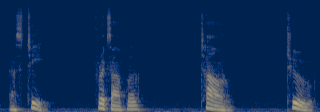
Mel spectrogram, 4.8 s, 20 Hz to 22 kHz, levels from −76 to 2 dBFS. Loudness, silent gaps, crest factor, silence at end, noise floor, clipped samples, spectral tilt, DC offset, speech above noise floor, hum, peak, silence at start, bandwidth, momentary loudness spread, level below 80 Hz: -31 LUFS; none; 18 dB; 0.1 s; -56 dBFS; under 0.1%; -6.5 dB/octave; under 0.1%; 26 dB; none; -14 dBFS; 0.15 s; 16.5 kHz; 14 LU; -60 dBFS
